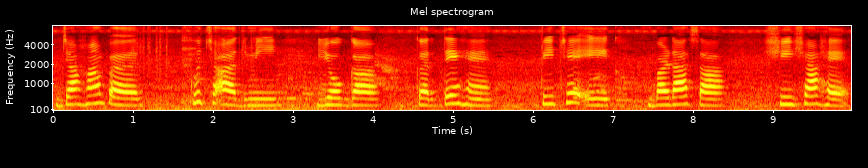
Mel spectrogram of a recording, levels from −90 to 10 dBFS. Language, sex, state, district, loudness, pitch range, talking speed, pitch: Hindi, female, Haryana, Jhajjar, -15 LUFS, 225-270 Hz, 80 wpm, 240 Hz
